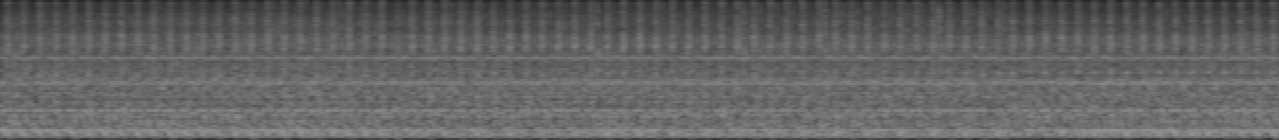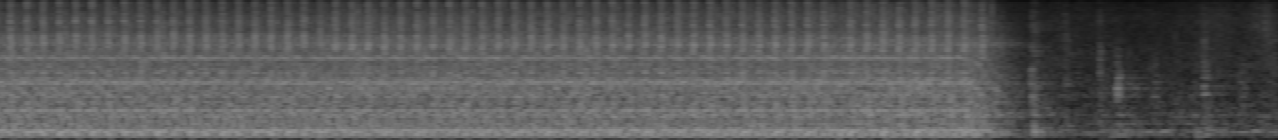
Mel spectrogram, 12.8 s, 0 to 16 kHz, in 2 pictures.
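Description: Juki HZL-UX8 computerized sewing machine stitching a buttonhole at a steady speed, its motor humming under quick, even needle strokes. It stops suddenly about eleven seconds in.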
